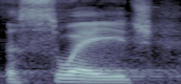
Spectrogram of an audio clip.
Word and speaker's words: assuage: But if you look at it and you think, God, how do I pronounce this word? It's assuage, and also there's reference to Zion, which is the kingdom of heaven.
